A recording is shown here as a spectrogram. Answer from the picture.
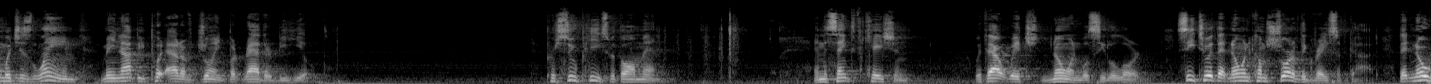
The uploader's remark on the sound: sermon at The Blue Point Bible Church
